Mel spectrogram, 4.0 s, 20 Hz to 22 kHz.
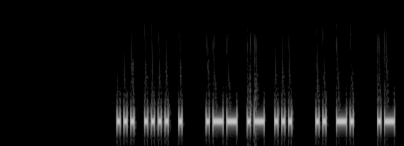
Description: Morse code, heard as a keyed tone, about 36 wpm, 700 Hz. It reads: SHE WAS IN A
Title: Sentences from Top 1000 Words - Review Part 5 - 35wpm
